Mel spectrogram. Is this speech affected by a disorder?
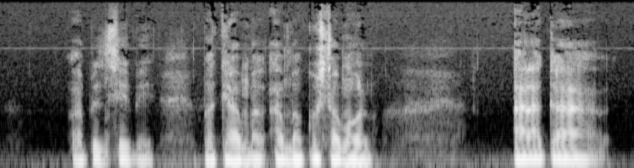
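Yes: Down syndrome; intellectual disability.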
